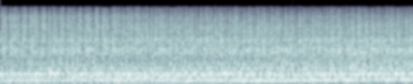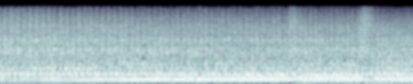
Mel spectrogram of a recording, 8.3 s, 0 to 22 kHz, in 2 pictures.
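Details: 1984 Toyota SR5 pickup after about five years sitting, cold start with gas added to the carb bowl and fuel pump smacked with a hammer: engine catches and holds a steady, somewhat lumpy idle, revs creeping up slightly; running on its own.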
